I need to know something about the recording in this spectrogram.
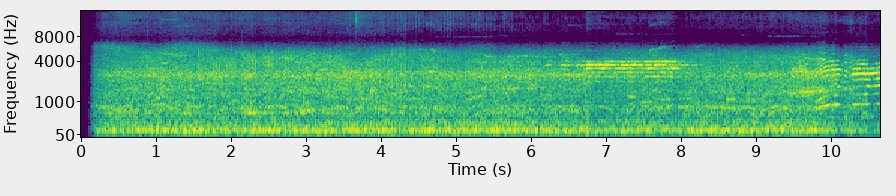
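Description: Steady street traffic noise of motorcycle and vehicle engines running, mixed with voices of people on the street.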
